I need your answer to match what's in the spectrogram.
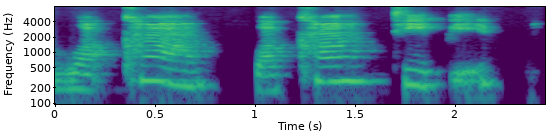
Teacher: there's an N at the end of that, but it's not fully pronounced. So we say that those are nasal N's. So when we're saying Wakan, it's that like nasal N.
